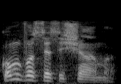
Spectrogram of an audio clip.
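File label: name, Brazilian Portuguese; Como você se chama?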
